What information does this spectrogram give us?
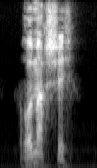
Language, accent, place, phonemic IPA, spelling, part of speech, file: French, France, Lyon, /ʁə.maʁ.ʃe/, remarcher, verb, LL-Q150 (fra)-remarcher.wav
- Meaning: 1. to work, to function again 2. to rewalk, walk again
